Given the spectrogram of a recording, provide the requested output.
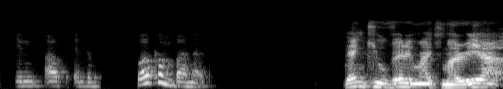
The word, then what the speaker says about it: Bernard: Kavyu, and he says his name is Bernard with an R. So through this show, you're going to be pronouncing it as Bernard with an R.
